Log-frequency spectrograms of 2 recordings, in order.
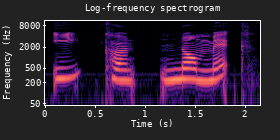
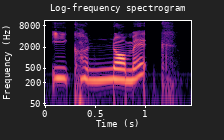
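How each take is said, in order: First: Economic in four slow, separate beats; syllable by syllable. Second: Economic with NOM punched; stressed syllable shown. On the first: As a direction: slowly split economic into e, co, nom, ic. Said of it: "four-syllable noun". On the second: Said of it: "we emphasized on the second syllable". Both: Shown as a demonstration.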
